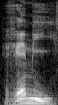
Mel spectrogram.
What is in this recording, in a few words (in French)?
"raimie", patois jura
